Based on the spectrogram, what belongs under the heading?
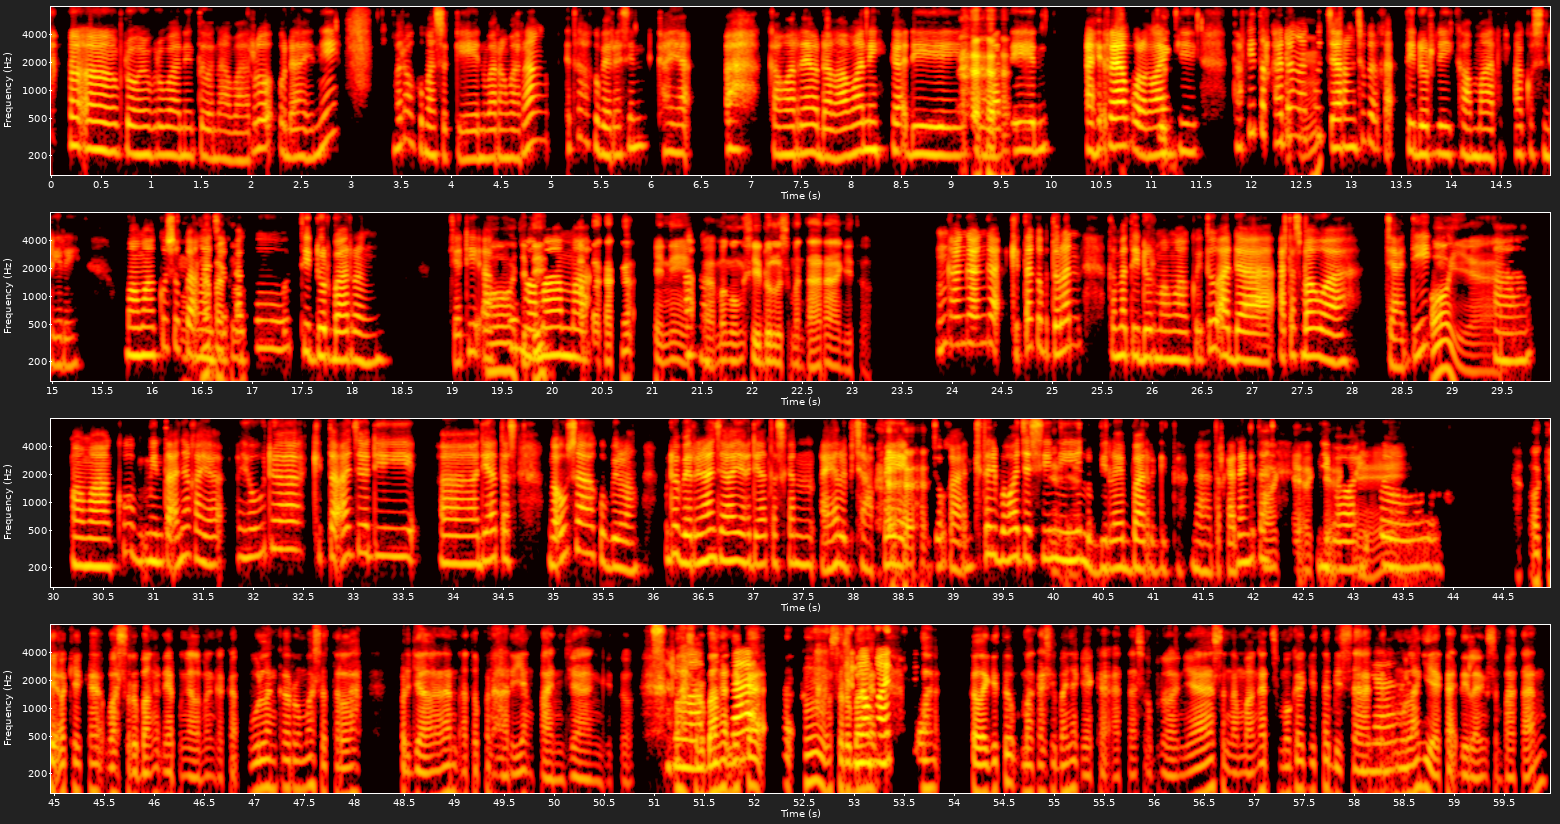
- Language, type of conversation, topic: Indonesian, podcast, Bagaimana rasanya pulang ke rumah setelah menjalani hari yang panjang?
- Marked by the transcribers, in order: chuckle; chuckle; other background noise; laughing while speaking: "Kena macet"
